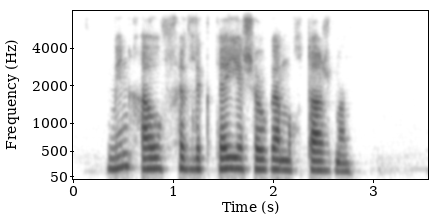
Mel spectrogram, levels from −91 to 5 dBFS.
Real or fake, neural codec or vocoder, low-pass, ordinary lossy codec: real; none; 7.2 kHz; Opus, 16 kbps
